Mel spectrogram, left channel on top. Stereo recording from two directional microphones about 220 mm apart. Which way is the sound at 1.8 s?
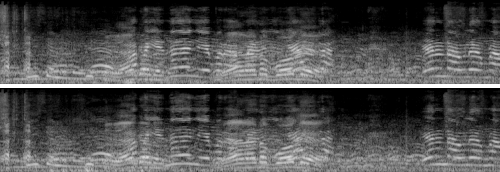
55° right (ahead or behind).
